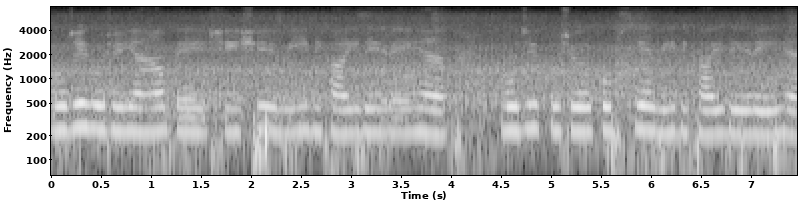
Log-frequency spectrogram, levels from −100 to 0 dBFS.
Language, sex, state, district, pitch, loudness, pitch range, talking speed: Hindi, male, Chandigarh, Chandigarh, 220 Hz, -17 LUFS, 205-230 Hz, 145 wpm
